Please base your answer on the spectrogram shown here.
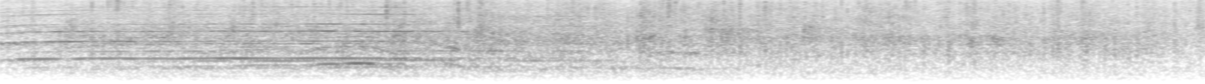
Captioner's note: crowd applauds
